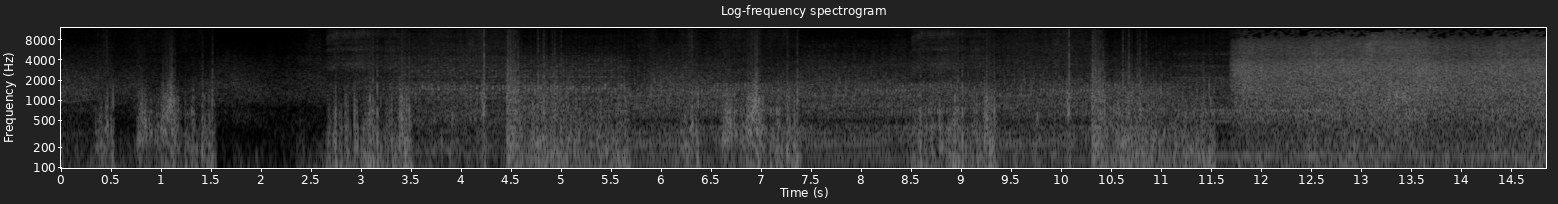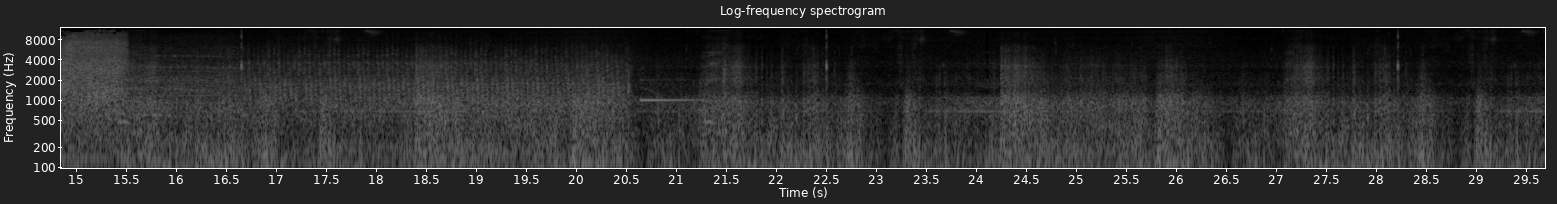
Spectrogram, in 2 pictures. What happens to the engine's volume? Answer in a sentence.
The loudness of the engine stays about the same.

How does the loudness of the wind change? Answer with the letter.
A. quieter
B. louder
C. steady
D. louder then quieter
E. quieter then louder
C.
